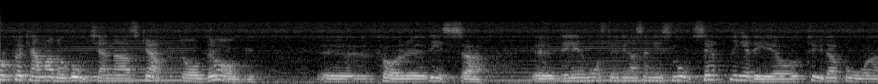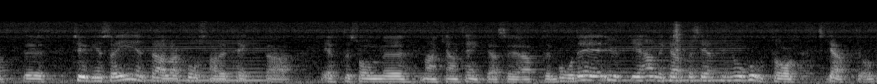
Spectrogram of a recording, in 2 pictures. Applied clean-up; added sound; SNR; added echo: none; Bowed string instrument; 14 dB; reverberation time 0.2 s.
